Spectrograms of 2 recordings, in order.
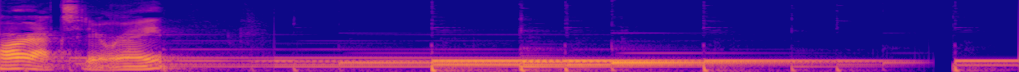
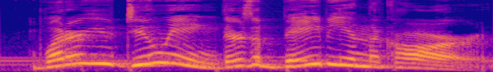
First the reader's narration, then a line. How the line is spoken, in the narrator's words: the woman yelled at me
